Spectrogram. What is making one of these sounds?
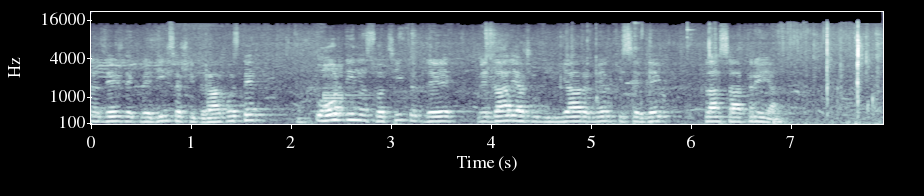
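A man chants a prayer through a microphone outdoors.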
